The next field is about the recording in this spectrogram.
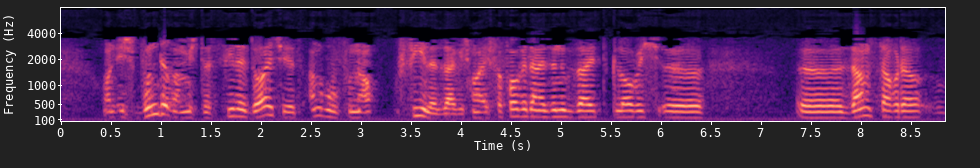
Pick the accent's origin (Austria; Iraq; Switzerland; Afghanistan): Iraq; now in Germany; Ja, ich bin selber Iraker.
